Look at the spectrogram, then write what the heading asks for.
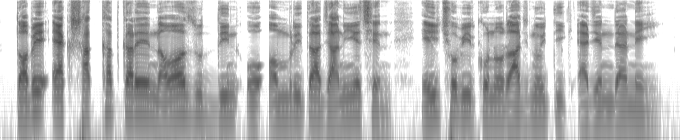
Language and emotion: Bengali, neutral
